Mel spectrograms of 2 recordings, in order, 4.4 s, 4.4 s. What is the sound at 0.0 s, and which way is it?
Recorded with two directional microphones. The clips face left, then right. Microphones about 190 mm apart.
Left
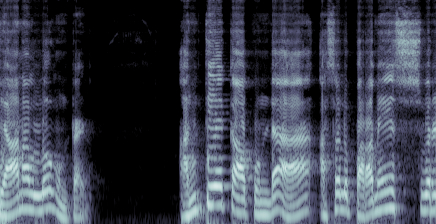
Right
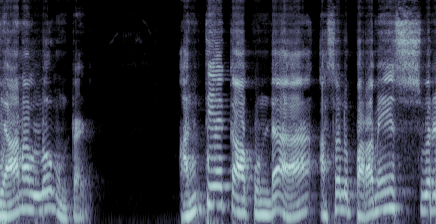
Speech, 45° left (ahead or behind).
